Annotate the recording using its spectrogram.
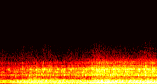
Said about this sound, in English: Hey, look. There's a plane. Zero. Look at that silhouette. She's a zero. And all alone.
